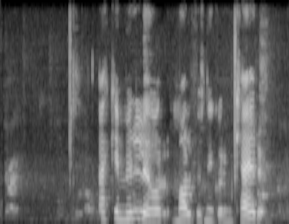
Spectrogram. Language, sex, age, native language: Icelandic, female, 40-49, Icelandic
